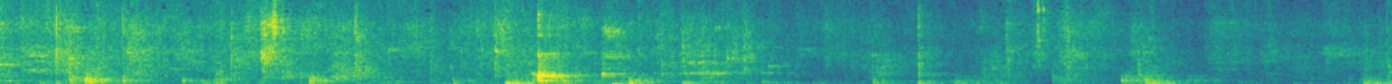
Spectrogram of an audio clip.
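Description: A string quartet plays softly.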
